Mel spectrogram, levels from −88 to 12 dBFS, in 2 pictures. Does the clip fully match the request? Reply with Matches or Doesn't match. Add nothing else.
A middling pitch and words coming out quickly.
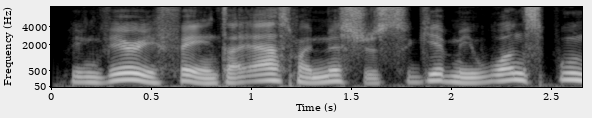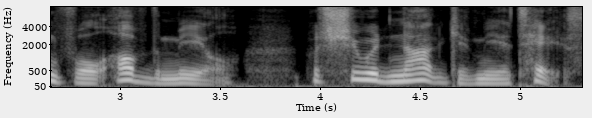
Matches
